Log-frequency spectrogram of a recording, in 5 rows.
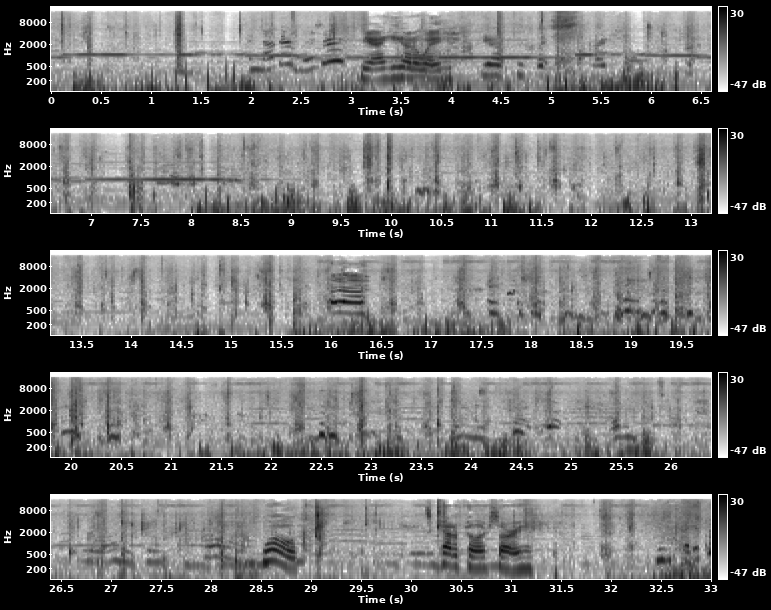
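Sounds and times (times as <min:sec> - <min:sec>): low rumbling on microphone: 0:00.0 - 0:13.4, 0:14.1 - 0:28.6
footsteps on gravel: 0:00.0 - 0:33.0.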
